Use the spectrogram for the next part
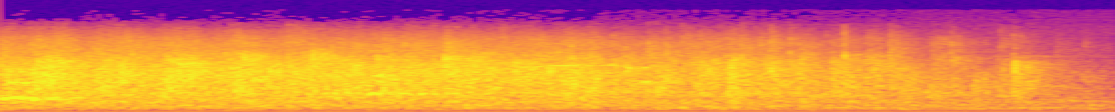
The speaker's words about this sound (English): So let's hear it. Don't clap too loud because his ears are sensitive.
